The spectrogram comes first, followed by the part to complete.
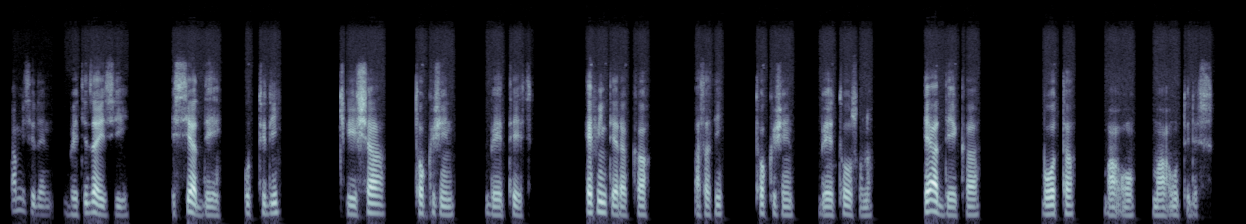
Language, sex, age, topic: Gamo, male, 25-35, agriculture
